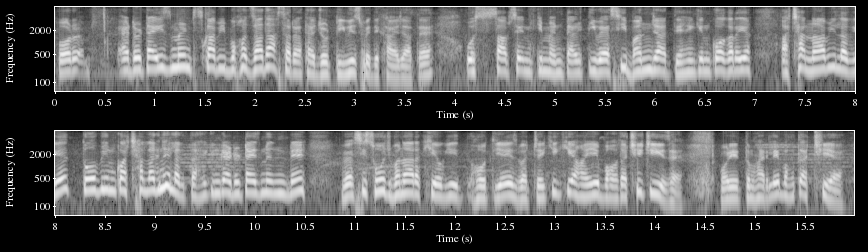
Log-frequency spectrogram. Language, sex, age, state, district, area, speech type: Urdu, male, 18-30, Jammu and Kashmir, Srinagar, urban, spontaneous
